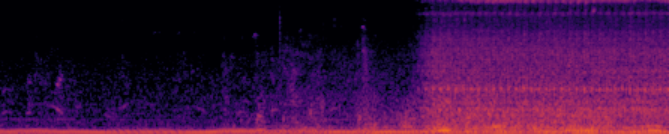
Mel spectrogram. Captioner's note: engine revving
